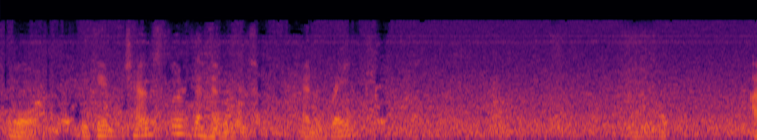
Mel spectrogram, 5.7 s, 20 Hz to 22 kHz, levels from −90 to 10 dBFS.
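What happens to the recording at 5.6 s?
At 5.6 s the speech carries on intact, with no dropout, click, distortion or other fault to be heard.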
